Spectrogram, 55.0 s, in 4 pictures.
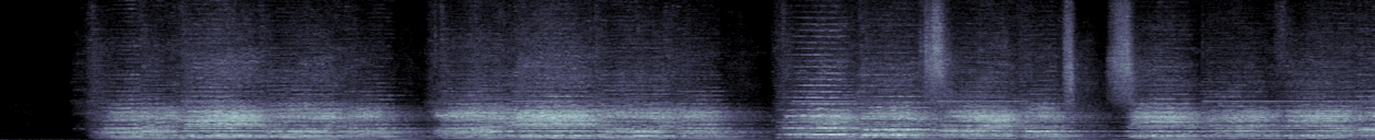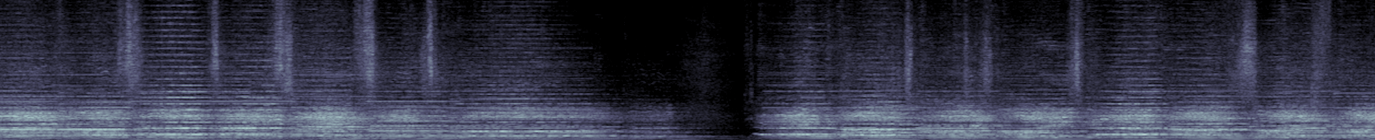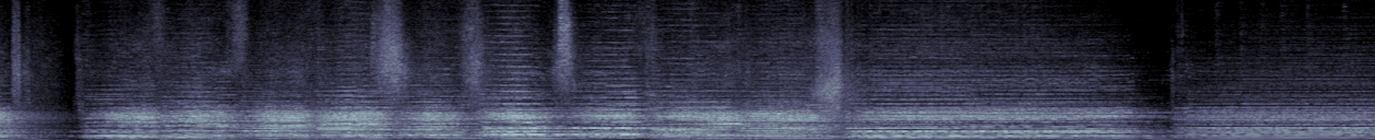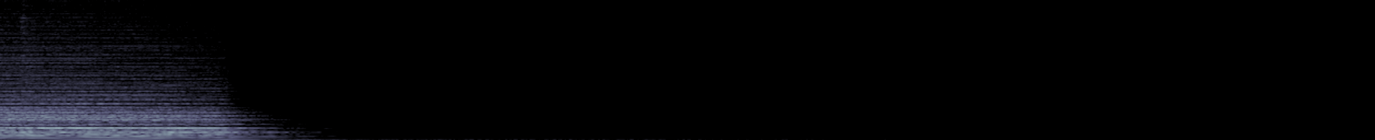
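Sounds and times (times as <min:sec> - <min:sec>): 
choir singing: 0:00.8 - 0:44.6.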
